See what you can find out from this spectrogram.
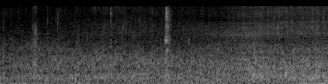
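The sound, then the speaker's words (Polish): Water of a wide, lively, strongly flowing river splashing and churning like small waves against the shore, a steady rushing wash with slight swells toward the end and one brief slap, with no voices. “Tak jakby fale, prawda? Uderzały o brzeg. Tak dziwnie płynie, no tak dziwnie.”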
